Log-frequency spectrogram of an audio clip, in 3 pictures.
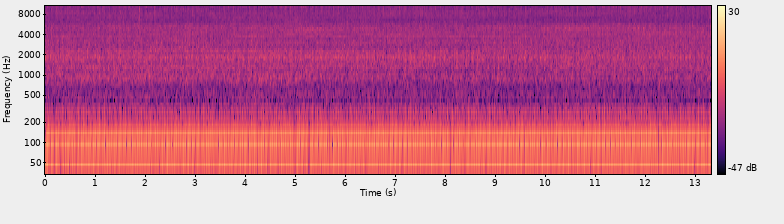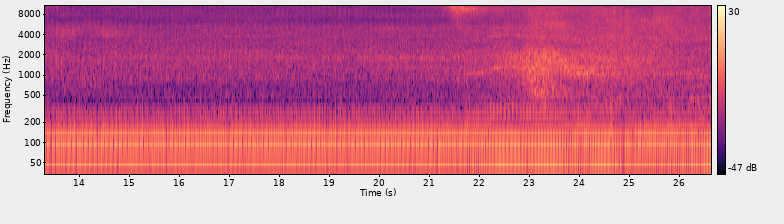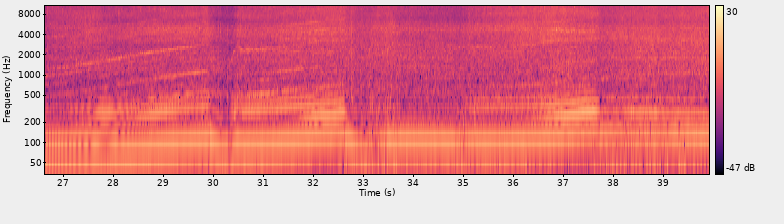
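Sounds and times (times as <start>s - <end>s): motorcycle engine idling and revving: 0.0s - 39.9s.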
